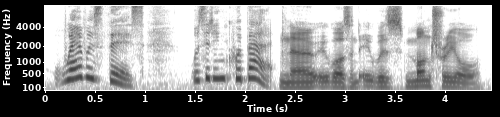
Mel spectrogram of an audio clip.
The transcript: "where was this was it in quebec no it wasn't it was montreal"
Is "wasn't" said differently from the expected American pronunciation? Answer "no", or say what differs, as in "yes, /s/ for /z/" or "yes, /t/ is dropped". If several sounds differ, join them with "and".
no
